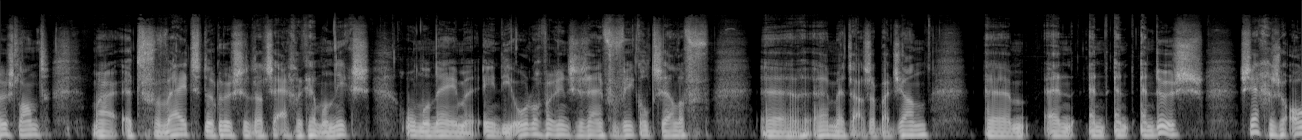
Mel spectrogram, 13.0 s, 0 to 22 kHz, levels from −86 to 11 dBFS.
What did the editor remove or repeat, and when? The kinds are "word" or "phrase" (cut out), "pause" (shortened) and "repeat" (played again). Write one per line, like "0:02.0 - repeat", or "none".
0:10.8 - word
